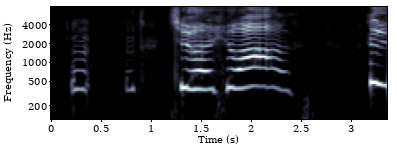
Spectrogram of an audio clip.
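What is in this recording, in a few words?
"lun2chuan2", Mandarin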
